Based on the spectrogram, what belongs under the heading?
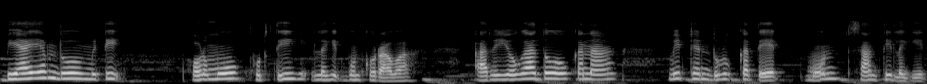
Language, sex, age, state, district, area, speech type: Santali, female, 45-60, Jharkhand, Bokaro, rural, spontaneous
